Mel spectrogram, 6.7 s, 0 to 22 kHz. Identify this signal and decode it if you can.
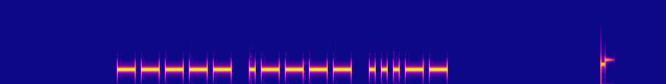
Morse code, heard as a keyed tone, about 20 wpm, 700 Hz. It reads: 013
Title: Three Letter-Number Combinations - 20wpm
